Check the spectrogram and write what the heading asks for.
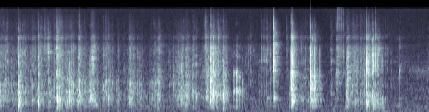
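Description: Small cardboard product box being opened and its humidifier slid out: a run of rustling, scraping and sharp clicks of card and packaging, stopping about six seconds in.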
